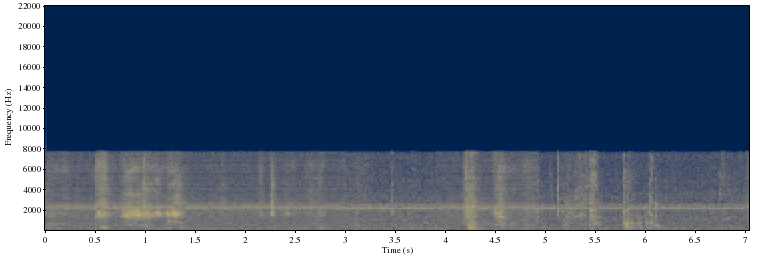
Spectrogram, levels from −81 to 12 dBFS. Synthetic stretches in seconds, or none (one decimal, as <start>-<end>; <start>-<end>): 0.0-3.0; 3.9-4.9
